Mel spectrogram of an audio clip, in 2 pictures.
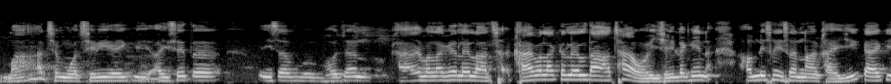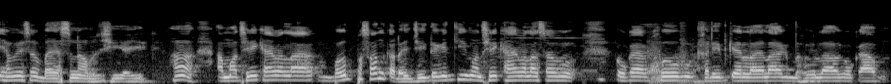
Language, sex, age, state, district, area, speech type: Maithili, male, 18-30, Bihar, Sitamarhi, rural, spontaneous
